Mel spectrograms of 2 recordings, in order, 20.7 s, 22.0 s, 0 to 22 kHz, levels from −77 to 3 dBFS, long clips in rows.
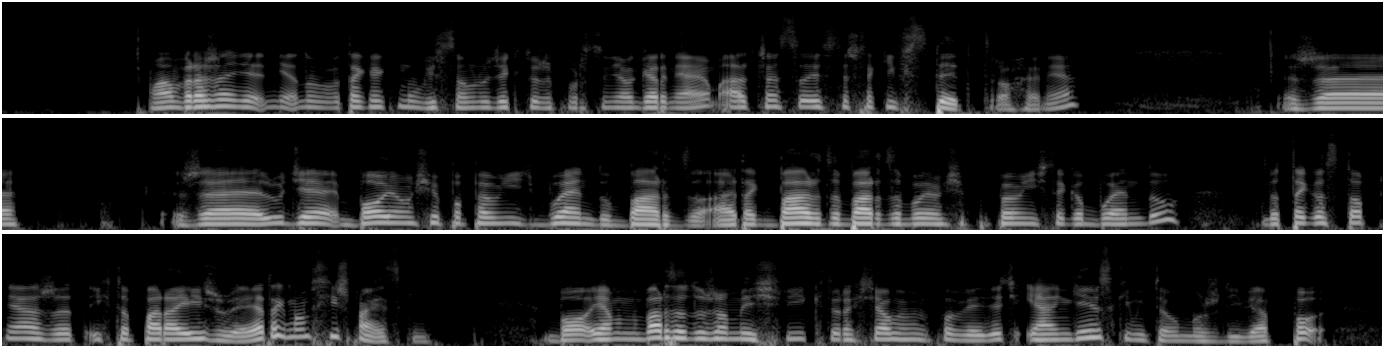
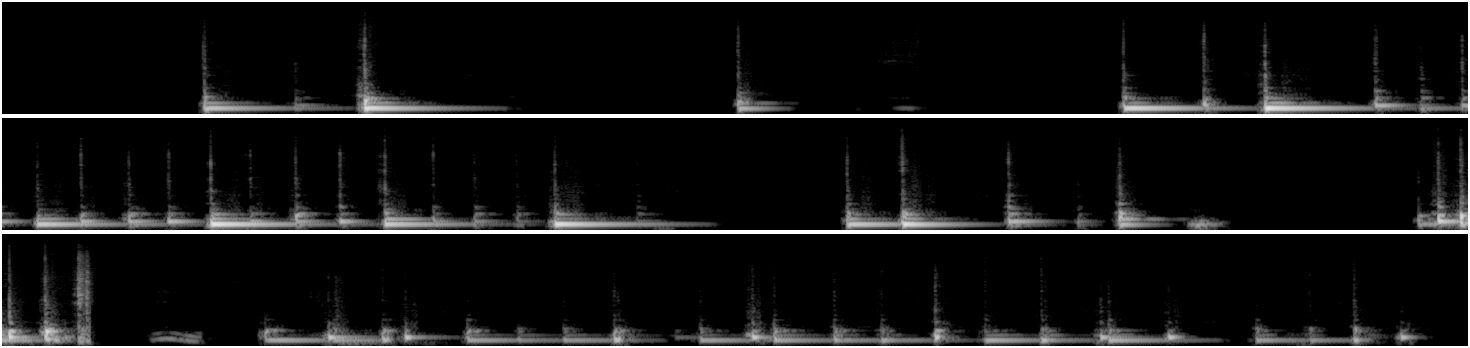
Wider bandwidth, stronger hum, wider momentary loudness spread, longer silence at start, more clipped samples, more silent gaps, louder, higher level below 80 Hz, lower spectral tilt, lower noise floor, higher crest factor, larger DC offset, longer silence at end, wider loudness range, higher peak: first, 9.6 kHz vs 7.2 kHz; neither; second, 12 LU vs 21 LU; second, 0.65 s vs 1 s; neither; neither; second, -28 LUFS vs -24 LUFS; first, -48 dBFS vs -62 dBFS; about the same, -8.5 dB/octave vs -9 dB/octave; second, -74 dBFS vs -87 dBFS; about the same, 20 dB vs 24 dB; neither; about the same, 0.3 s vs 0.25 s; second, 6 LU vs 10 LU; second, -10 dBFS vs -2 dBFS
